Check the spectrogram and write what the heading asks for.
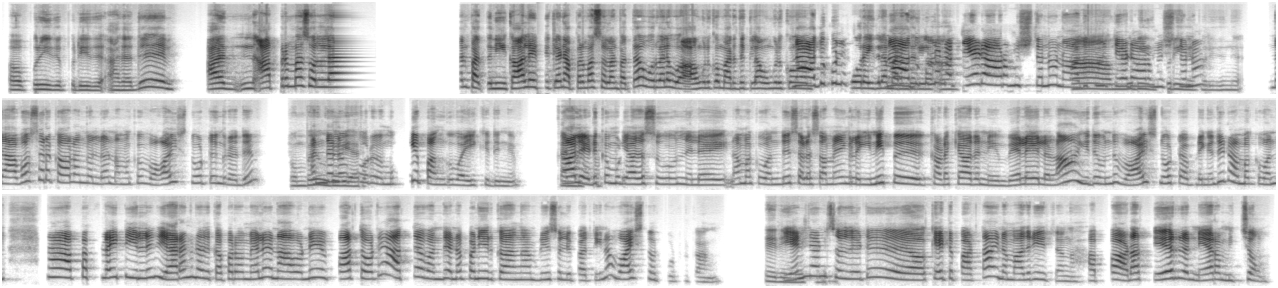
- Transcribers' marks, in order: other background noise; tapping; mechanical hum; distorted speech; "புரியுது" said as "முரியுது"; in English: "வாய்ஸ் நோட்டுங்கிறது"; in English: "வாய்ஸ் நோட்டு"; in English: "ஃப்ளைட்டு"; in English: "வாய்ஸ் நோட்டு"; drawn out: "சொல்லீட்டு"
- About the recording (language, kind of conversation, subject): Tamil, podcast, வாய்ஸ் நோட்டுகளை எப்போது அனுப்ப வேண்டும்?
